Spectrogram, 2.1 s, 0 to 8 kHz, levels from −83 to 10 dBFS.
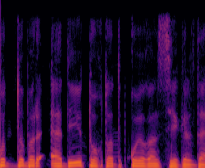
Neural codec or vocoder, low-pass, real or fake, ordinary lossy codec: none; 7.2 kHz; real; none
